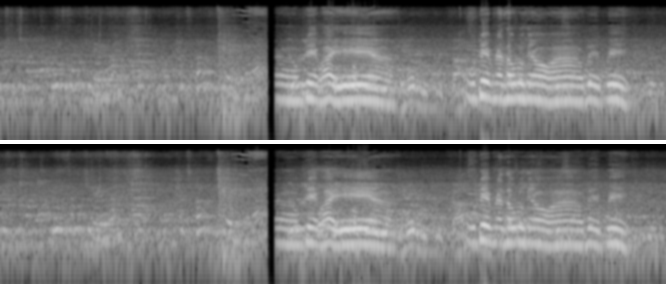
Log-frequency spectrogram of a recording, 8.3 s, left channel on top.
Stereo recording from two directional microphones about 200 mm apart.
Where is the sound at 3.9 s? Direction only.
10° left (ahead or behind).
